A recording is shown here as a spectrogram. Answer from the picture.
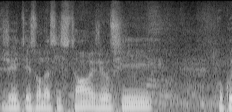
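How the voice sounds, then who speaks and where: With noticeable background noise behind him, a man speaks at a moderate pace and medium pitch in a monotone, flat intonation. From Northern Europe, lived in Paris. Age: 70s. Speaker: sculptor. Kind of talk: interview self-introduction.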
